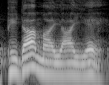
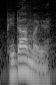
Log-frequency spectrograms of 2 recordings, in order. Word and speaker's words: Pidamayaye: Pidamaye is somebody made me thankful. Pidamaye. Well, who made you thankful? And for what? Pidamaye. Somebody did, but not this person that I'm talking to. So Pidamayaye is the correct way to say thank you very much.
